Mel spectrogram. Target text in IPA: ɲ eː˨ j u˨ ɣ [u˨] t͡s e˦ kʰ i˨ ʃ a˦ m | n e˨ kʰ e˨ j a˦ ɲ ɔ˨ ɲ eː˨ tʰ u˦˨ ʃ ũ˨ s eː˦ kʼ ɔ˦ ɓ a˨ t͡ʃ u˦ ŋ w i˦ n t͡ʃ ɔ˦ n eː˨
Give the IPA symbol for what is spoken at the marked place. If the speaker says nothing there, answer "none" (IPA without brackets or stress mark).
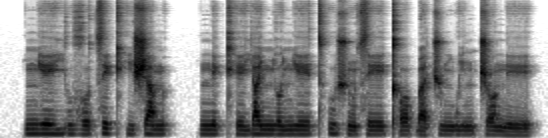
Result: o˨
